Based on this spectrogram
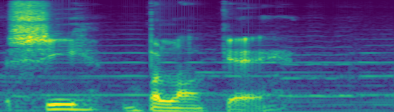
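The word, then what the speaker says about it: Xbalanque: Oh, it's Shibalanke. You can at least trust me when it comes to Spanish pronunciations, not Chinese.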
